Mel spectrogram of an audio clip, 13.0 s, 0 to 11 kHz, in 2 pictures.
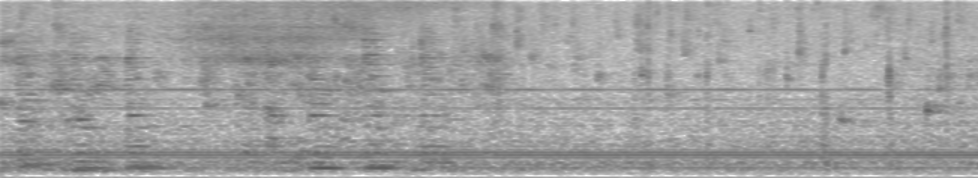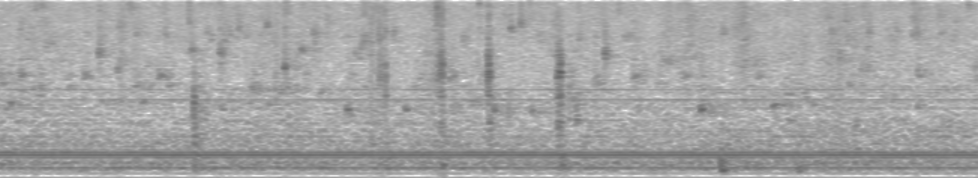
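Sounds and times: aquarium equipment hum: 0:00.0 - 0:13.0
water dripping clicks: 0:03.4 - 0:13.0.

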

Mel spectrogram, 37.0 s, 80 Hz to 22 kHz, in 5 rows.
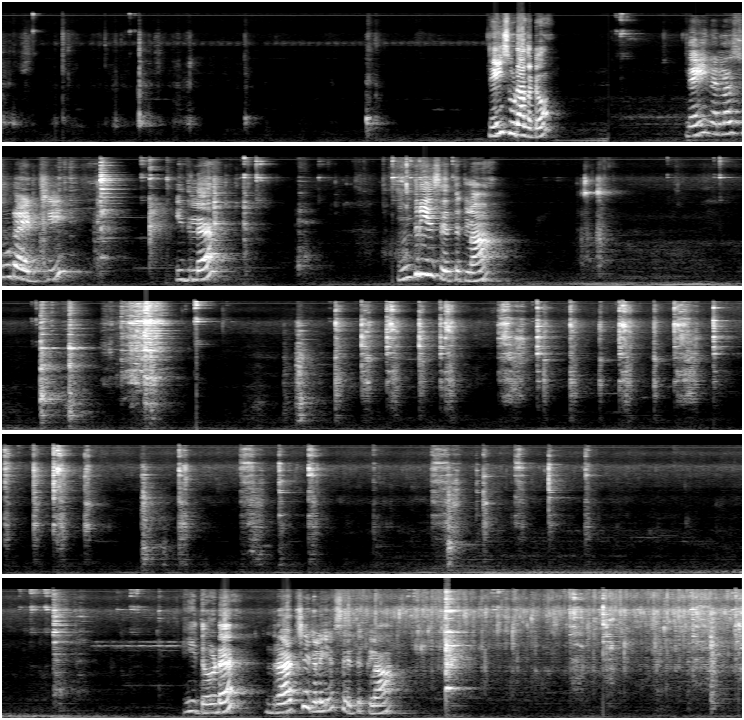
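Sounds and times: low sizzle: 0:32.2 - 0:37.0
spoon tapping metal ladle: 0:33.6 - 0:35.8.

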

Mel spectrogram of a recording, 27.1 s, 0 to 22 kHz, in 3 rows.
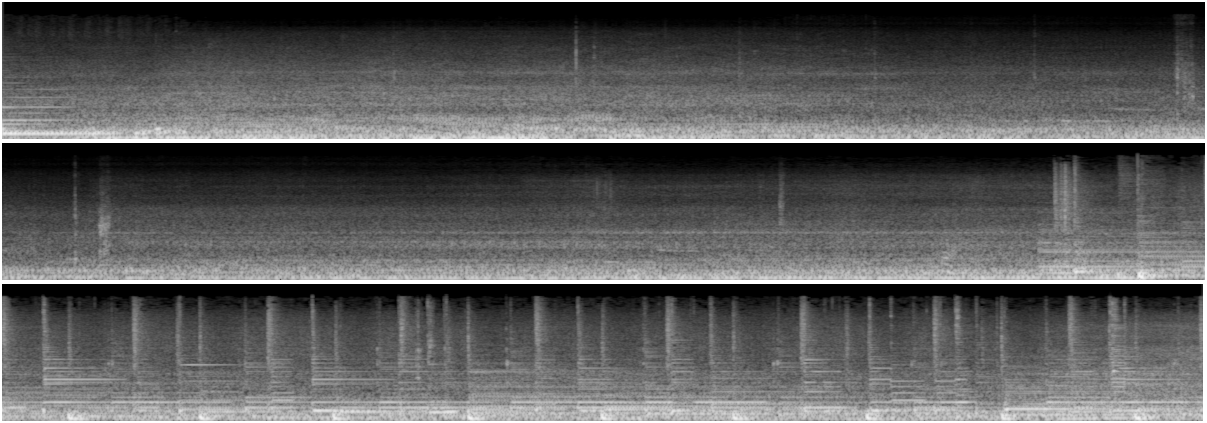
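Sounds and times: low rumble: 0:00.0 - 0:08.4, 0:16.5 - 0:27.0
cars passing: 0:00.0 - 0:27.0.

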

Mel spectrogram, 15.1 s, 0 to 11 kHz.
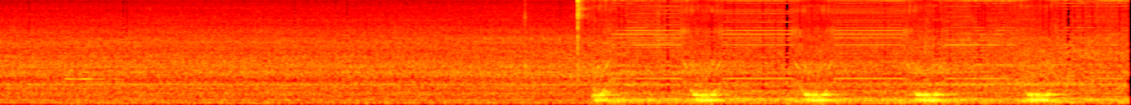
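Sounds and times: thin high tone: 0:00.9 - 0:01.7
stepper motors humming: 0:07.8 - 0:15.0.

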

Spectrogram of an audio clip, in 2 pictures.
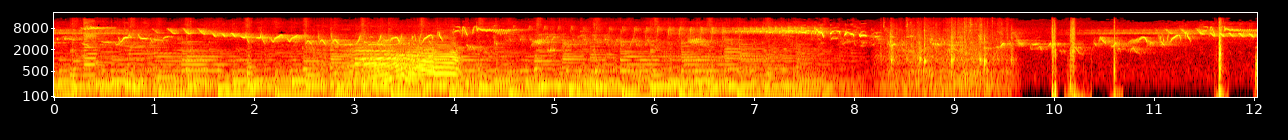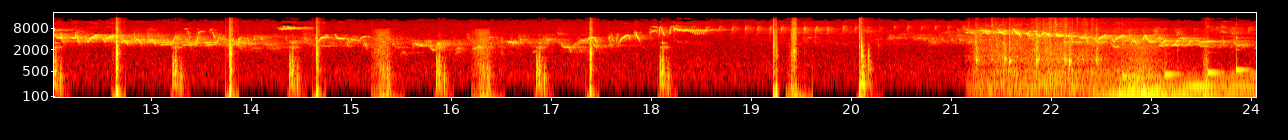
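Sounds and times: high chirping: 0:11.6 - 0:17.5.

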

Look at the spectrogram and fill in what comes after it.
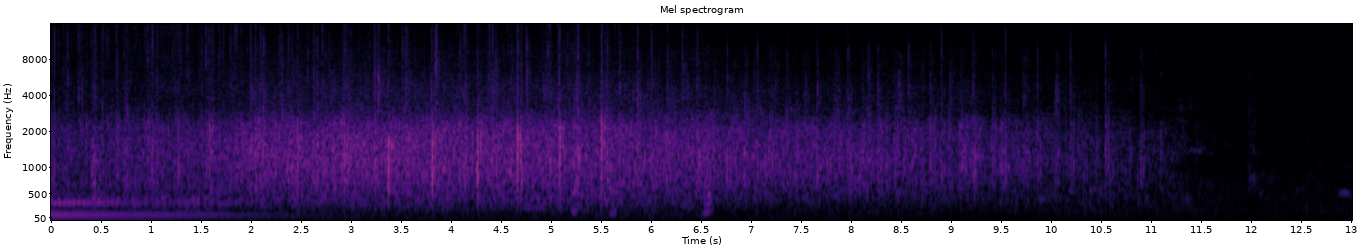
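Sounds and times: acoustic guitar chord: 0:00.0 - 0:02.7
audience applauding: 0:00.0 - 0:11.3.

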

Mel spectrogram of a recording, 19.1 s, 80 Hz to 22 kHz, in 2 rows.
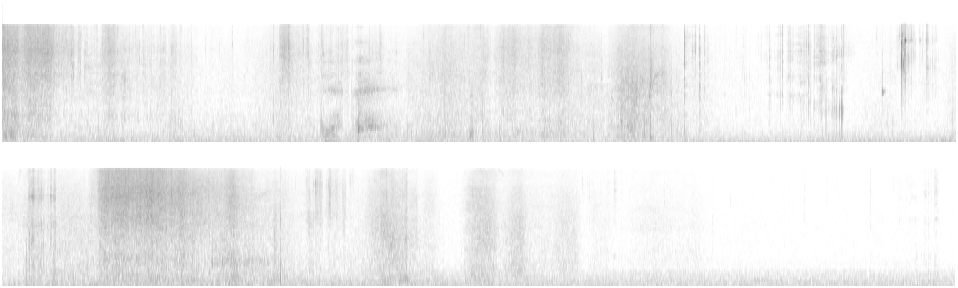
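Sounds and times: scraping and crunching: 0:00.0 - 0:13.8.

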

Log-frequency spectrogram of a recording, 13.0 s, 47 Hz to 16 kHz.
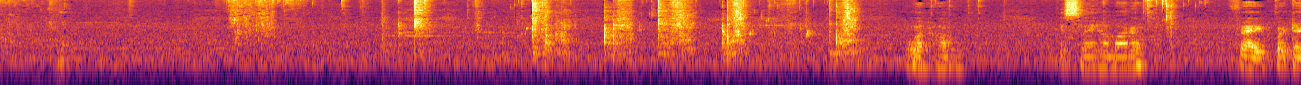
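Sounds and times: stirring watery gravy: 0:05.1 - 0:08.7
spatula scraping and clinking pan: 0:05.3 - 0:07.6, 0:08.3 - 0:08.7.

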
